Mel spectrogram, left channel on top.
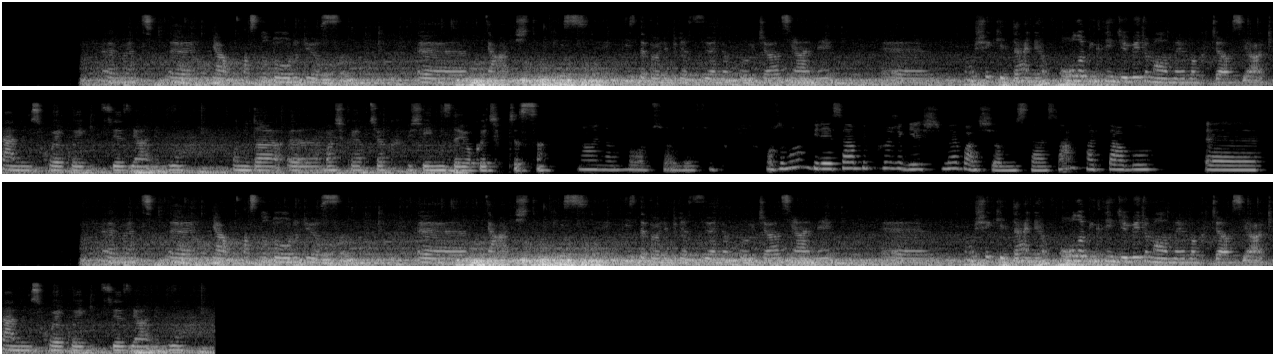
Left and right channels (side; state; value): right; drops out; at 14.9 s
